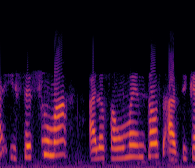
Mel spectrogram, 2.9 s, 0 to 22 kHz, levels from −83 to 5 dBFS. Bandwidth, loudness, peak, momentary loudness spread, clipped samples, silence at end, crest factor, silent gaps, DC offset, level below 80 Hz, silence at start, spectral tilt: 10 kHz; -27 LUFS; -12 dBFS; 6 LU; under 0.1%; 0 s; 14 dB; none; under 0.1%; -60 dBFS; 0 s; -5 dB/octave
